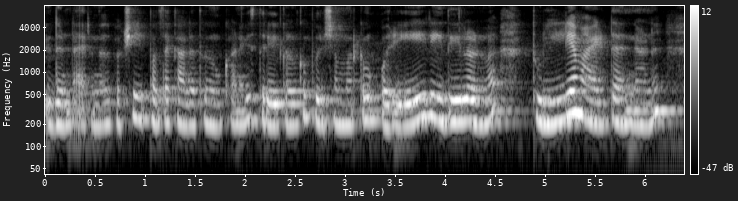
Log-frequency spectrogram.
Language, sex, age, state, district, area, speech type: Malayalam, female, 18-30, Kerala, Kannur, rural, spontaneous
